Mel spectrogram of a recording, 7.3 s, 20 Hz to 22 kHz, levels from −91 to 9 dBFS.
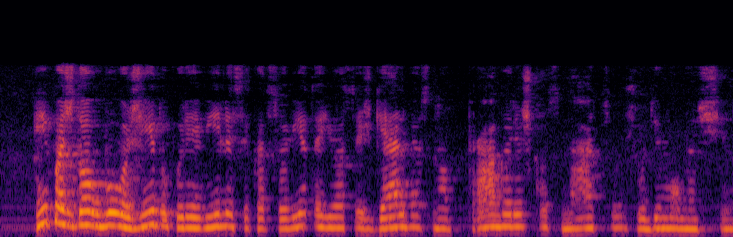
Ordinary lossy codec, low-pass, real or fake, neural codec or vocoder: AAC, 48 kbps; 7.2 kHz; real; none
